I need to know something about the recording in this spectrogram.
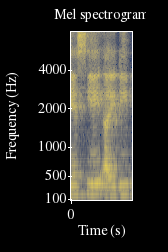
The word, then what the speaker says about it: Said: Now, Edward Said, S-A-I-D pronounced Said.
